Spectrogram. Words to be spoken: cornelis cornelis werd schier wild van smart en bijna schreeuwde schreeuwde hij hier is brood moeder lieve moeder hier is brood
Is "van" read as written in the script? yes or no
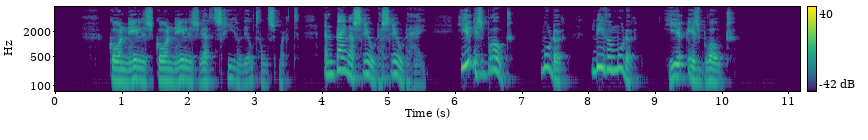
yes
